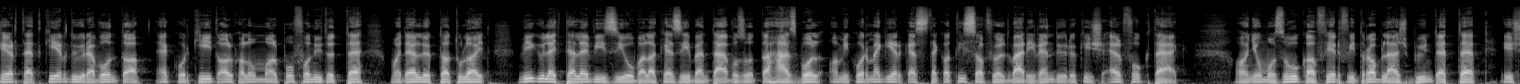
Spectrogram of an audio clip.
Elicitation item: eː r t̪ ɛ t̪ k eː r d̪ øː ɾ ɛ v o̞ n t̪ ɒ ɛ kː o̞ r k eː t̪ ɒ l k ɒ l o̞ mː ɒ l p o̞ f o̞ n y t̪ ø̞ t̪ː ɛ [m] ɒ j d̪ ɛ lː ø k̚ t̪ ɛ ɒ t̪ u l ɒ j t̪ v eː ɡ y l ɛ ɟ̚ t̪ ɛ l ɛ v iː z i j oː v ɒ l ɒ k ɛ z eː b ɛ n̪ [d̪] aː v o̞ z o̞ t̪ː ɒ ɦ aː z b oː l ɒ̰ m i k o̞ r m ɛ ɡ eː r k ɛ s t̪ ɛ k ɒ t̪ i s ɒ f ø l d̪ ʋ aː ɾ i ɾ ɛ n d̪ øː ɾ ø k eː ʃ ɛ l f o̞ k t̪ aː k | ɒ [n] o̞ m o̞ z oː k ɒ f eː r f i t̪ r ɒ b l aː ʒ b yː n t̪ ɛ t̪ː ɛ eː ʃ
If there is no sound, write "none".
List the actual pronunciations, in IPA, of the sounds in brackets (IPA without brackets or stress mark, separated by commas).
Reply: m, t̪, ɲ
